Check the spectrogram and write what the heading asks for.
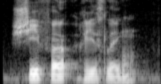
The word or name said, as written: Schiefer Riesling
